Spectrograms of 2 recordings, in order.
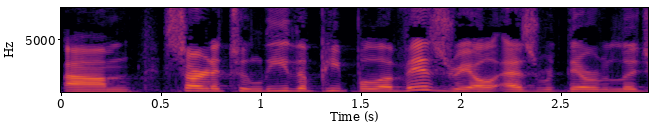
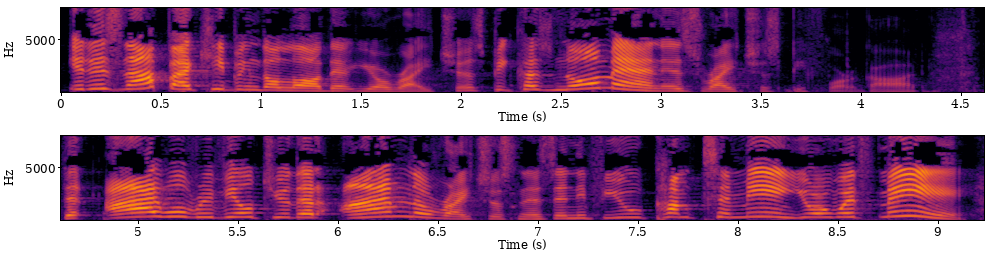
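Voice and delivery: loud, higher preacher's climax; preaching at full force; 9 semitones higher, 11 dB louder than usual. Acted. Preacher proclaiming Yeshua's righteousness to the church, full force. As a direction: build to a ringing proclamation.

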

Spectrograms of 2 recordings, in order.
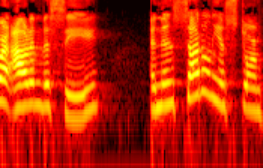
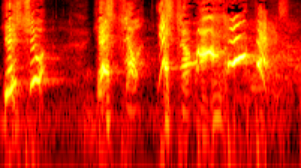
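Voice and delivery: rising, louder and much higher with each call; desperate cry for help; 10 dB louder than usual. Retold or imitated. Disciples crying to Yeshua in the storm, desperate high pleading. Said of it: "they probably went like".

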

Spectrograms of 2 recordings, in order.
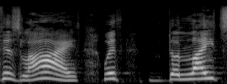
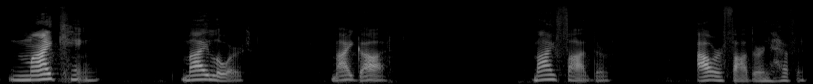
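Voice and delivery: low, very soft reverent phrases; hushed devotion; 6 semitones lower, 9 dB quieter than usual. Real, not acted. Preacher naming his King and Father, hushed devotion. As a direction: let each title sink into silence.

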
